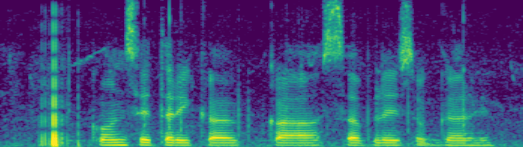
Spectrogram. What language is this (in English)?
Chhattisgarhi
